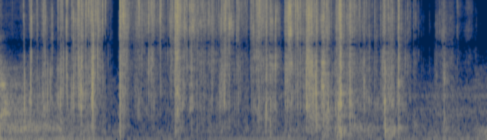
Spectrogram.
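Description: Foil wrapper of a trading-card packet being torn open and crinkled, a dense crackling rustle that dies down about five seconds in as the cards come out.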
